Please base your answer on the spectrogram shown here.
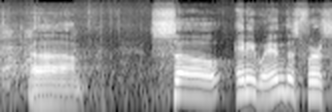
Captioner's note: audience laughing lightly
